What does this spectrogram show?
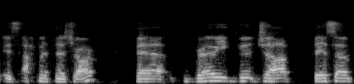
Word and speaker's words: Ahmad Najjar: so uh first things first my name is ahmed najar a very good job faisal pronouncing my name uh so i'm based in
